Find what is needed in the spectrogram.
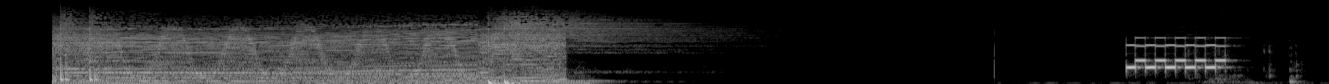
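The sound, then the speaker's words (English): A loud, dense musical burst fades out into silence, then a single short electronic telephone ring chirps near the end, clear, with no one talking. “Gone should be the days where you get a phone call that interrupts what you're doing.”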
